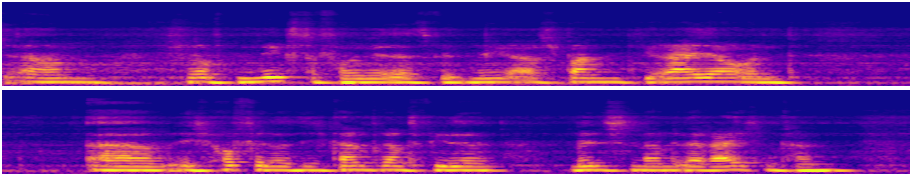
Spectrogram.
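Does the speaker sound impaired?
Yes: spastic tetraparesis; wheelchair user.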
